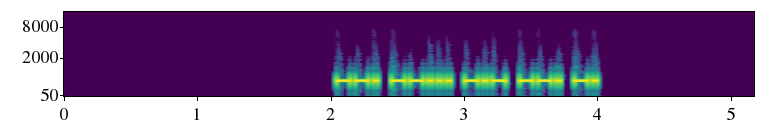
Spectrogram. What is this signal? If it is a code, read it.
Morse code, heard as a keyed tone, about 36 wpm, 700 Hz. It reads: G7KGN
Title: DXCC-100 Call Signs - 5 Characters - 35wpm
